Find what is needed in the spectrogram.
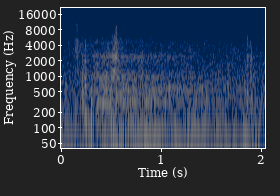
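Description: Near silence, with a few faint soft clicks of tarot cards being drawn from a deck and handled, the clearest about half a second in and another near the end.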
